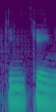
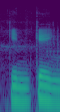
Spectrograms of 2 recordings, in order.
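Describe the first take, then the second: No difference in how they are said.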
